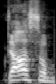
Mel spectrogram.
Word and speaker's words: Dostal: Dostal, by the way, rhymes with hostel. – Sort of. There's a T in there. Hostel and Dostal.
